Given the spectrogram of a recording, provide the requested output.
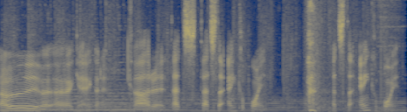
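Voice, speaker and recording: A man's voice: medium pitch, a little slow, creaky. A man giving casual, offhand gameplay commentary as a streamer, thinking aloud while he plays. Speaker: game streamer. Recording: loud game music behind voice. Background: loud game music.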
